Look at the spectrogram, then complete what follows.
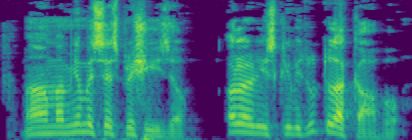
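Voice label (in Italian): "spreciso", dialetto crespinese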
